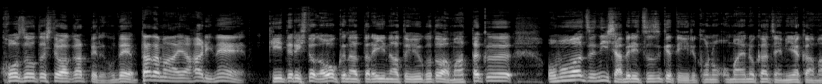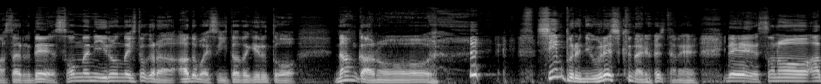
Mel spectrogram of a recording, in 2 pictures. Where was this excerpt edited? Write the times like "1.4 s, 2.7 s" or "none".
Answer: 1.3 s, 2.6 s, 15.4 s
